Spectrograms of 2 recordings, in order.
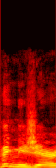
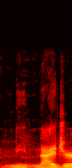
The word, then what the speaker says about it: Niger: Well, I think Niger is right. Niger is like the French pronunciation.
